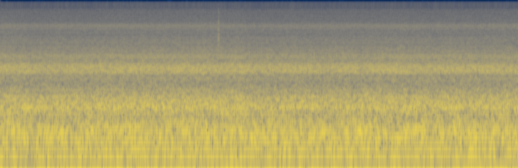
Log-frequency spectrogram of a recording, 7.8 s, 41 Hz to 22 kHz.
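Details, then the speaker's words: 2017 VW Golf Alltrack MK7 with replacement HVAC blower motor fitted after the old one became noisy: steady, even rush of air with smooth motor hum, no ticking or rubbing, at max speed. Normal blower operation. "It sounds like it's making noise, but that's just the motor. That's fine. Alright, I guess it's the sound of airflow. There it is at max"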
